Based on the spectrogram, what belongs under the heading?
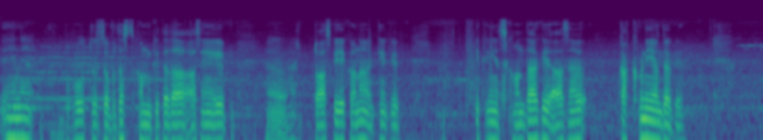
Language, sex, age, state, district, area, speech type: Dogri, male, 30-45, Jammu and Kashmir, Udhampur, rural, spontaneous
